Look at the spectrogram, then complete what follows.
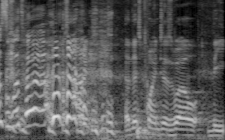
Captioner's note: laughing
